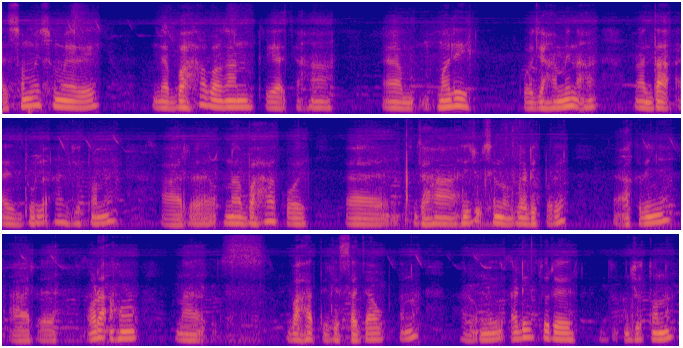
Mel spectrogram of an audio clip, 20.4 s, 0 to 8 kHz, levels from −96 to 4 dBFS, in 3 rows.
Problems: background sounds at intervals, low volume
